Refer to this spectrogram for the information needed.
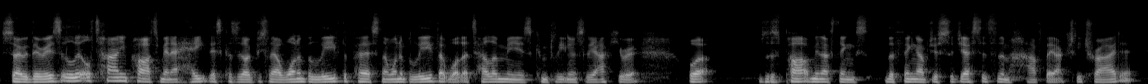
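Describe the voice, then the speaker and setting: A man's voice: medium pitch, fairly even intonation, quick pace, creaky, a little mellow. A man, a mental health coach, chatting earnestly on a livestream, rambling with many restarts. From United Kingdom. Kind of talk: casual conversation on a livestream.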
